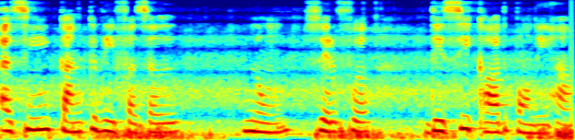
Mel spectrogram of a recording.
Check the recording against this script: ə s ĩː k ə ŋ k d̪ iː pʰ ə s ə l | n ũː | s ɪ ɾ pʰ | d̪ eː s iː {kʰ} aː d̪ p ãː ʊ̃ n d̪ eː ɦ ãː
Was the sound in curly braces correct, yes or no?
yes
